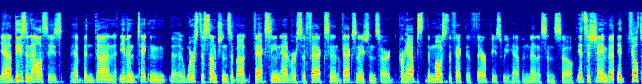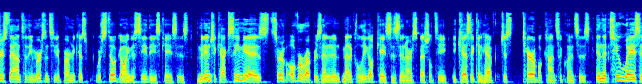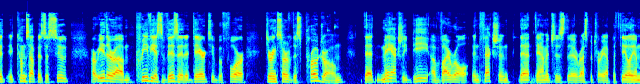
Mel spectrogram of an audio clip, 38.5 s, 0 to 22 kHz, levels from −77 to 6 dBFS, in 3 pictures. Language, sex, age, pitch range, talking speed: English, male, 50-69, 95-120 Hz, 160 wpm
